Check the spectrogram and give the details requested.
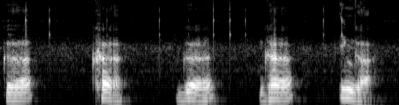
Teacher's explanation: ये जो है क वर्ग, इसका उच्चारण आपके कंठ से होता है, इसलिए इसे कंठ व्यंजन कहा जाता है।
